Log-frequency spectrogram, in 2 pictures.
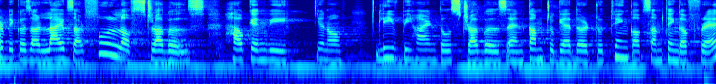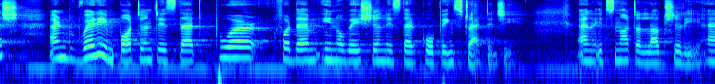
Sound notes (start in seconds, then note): none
